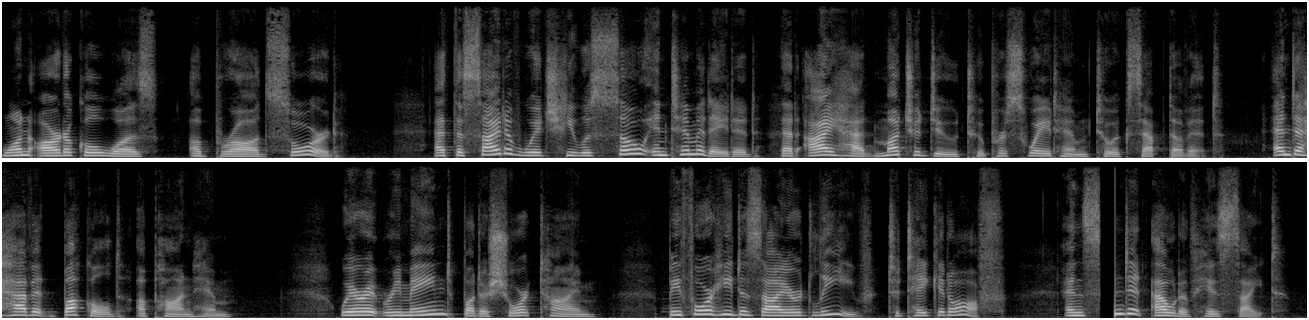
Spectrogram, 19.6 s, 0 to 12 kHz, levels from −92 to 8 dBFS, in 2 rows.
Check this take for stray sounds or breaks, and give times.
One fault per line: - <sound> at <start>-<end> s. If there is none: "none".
- dropout at 18.0-18.1 s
